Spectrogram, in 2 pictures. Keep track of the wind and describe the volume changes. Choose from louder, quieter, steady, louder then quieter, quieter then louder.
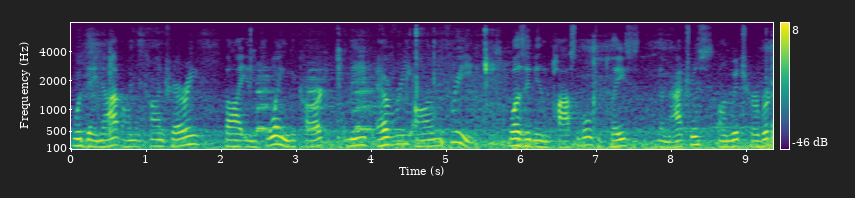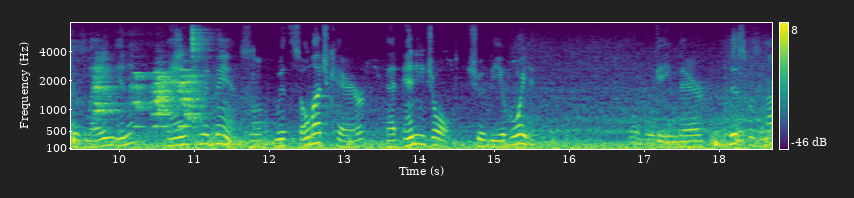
louder.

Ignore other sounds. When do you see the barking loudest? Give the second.
11 s.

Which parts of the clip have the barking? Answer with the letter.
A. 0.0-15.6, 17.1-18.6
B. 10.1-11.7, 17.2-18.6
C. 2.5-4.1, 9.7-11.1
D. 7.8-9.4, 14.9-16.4
C.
